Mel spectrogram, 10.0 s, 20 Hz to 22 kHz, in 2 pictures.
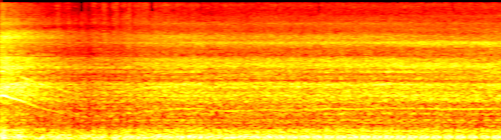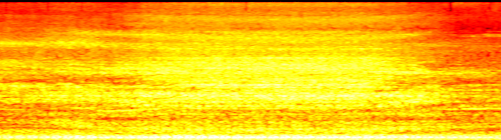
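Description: A Corvette V8 with an upgraded cam fires up and settles into a loud, lumpy idle, the steady throb swelling a little louder toward the end, with no talking over it.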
